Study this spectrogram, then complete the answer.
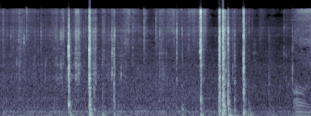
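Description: A hard plastic cover snaps off with a sharp crack.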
